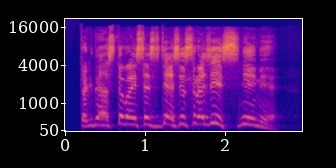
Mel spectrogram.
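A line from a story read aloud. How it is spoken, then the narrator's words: Shouted. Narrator (Russian): крикнул кто-то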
